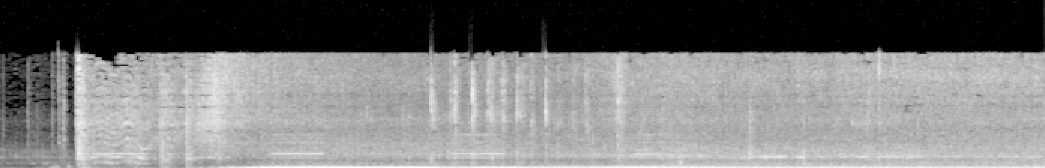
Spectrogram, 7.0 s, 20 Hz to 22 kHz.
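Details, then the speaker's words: 2005 Pontiac GTO, 6.0L V8, 6-speed, 29,500 miles, cold start: starter whirr, then the V8 catches with a strong flare and settles into a steady, even, deep idle; really healthy six-liter. "right really healthy six liter"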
